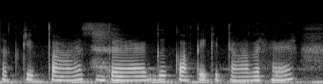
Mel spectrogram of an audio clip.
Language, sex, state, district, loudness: Hindi, female, Jharkhand, Deoghar, -17 LUFS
